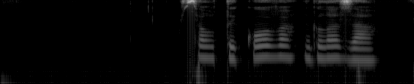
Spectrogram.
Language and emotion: Russian, neutral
